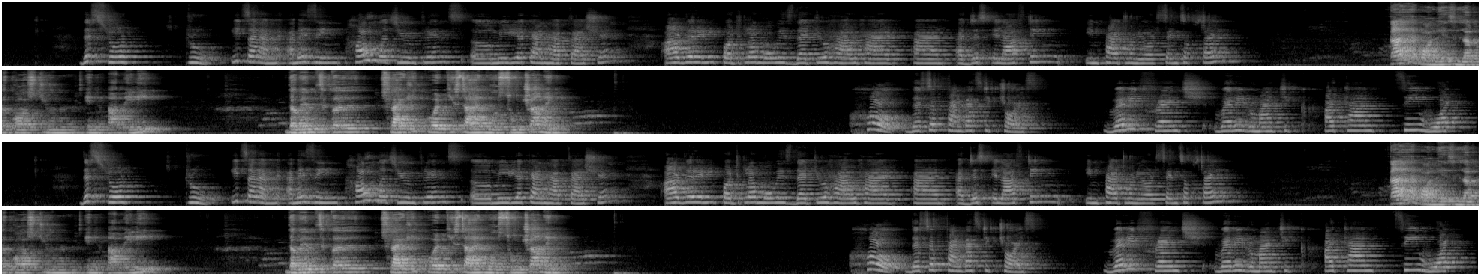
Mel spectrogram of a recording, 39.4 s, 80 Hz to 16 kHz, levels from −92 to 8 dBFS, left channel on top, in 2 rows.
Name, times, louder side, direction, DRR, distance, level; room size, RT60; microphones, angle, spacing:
voice 1, 1.0-1.7 2.5-2.8 3.1-8.2 8.5-14.1 14.5-16.3 31.0-33.4 34.4-36.9 37.3-38.0 38.4-39.0, right 1 dB, 50° right, 3 dB, 2.4 m, -36 dB
voice 2, 18.5-21.7 23.4-27.6, equal, 15° right, -1 dB, 8.0 m, -26 dB
21.0 x 19.0 x 7.8 m, 0.81 s
head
